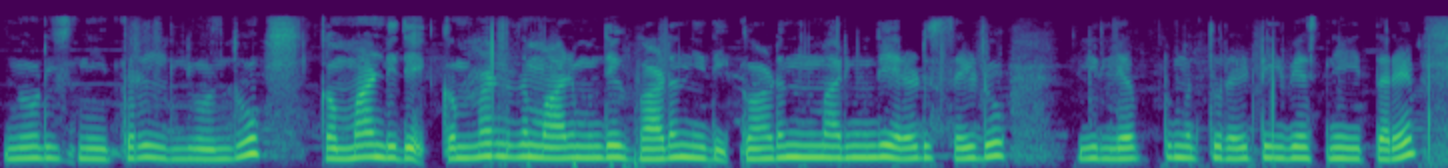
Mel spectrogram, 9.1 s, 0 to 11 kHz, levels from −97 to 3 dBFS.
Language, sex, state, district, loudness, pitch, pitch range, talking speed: Kannada, female, Karnataka, Bijapur, -25 LUFS, 215 Hz, 205-230 Hz, 140 wpm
